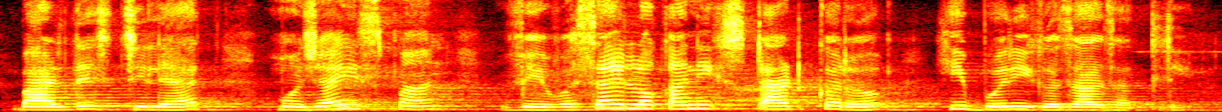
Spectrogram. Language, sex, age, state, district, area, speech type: Goan Konkani, female, 18-30, Goa, Bardez, urban, spontaneous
